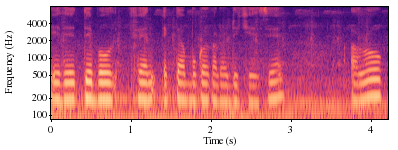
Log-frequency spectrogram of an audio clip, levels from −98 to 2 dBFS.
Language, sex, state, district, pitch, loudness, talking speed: Nagamese, female, Nagaland, Dimapur, 180 Hz, -17 LUFS, 130 wpm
